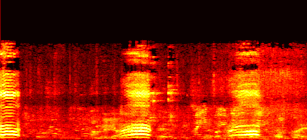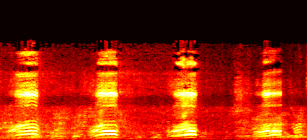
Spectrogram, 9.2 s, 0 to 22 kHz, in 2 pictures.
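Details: Talking parrot recorded in Mallorca in 2013, saying hello: a series of short, arched, harmonic speech-like calls repeated roughly every one to two seconds, with faint background hiss.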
